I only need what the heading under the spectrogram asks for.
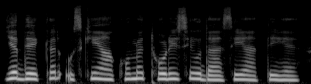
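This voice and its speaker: A woman reading a romance story aloud in an even storytelling manner. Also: on the high side, normal speed, clear, resonant tone, dry recording, studio quality. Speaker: narrator. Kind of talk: scripted narration of a romance story.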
